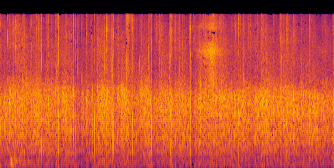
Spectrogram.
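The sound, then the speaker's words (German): People clap steadily to welcome an author and her translator at a book event, a dense, sustained patter of many hands that holds for several seconds without any voices on top. “Herzlich willkommen. Applaus”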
